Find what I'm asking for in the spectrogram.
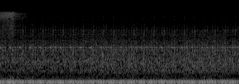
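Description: Steady low tractor engine drone from the Indian Tractor Driving 3D video game, an even idling rumble that holds constant throughout with no talk over it.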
